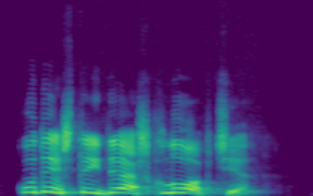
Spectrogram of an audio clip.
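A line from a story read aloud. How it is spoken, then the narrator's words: Uncle shouting. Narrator (Ukrainian): закричав дядько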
